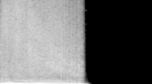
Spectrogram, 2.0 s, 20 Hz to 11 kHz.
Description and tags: Reece Drop (Without Delay)
1, 4x4-Records, Analog, Bass, Beat, Closed, DRM, Drum, Drums, EDM, Electric-Dance-Music, Electronic, House, Kick, Loop, Off-Shot-Records, Open, Sample, Snare, Stab, Synth, Synthesizer, TR-606, Vermona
